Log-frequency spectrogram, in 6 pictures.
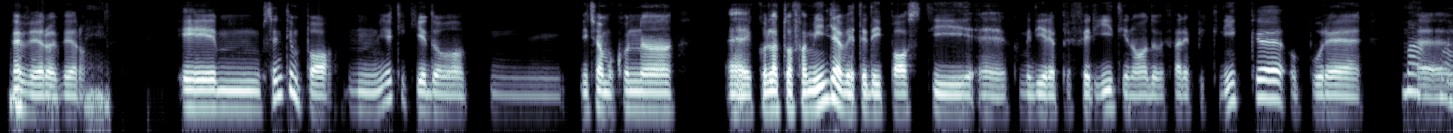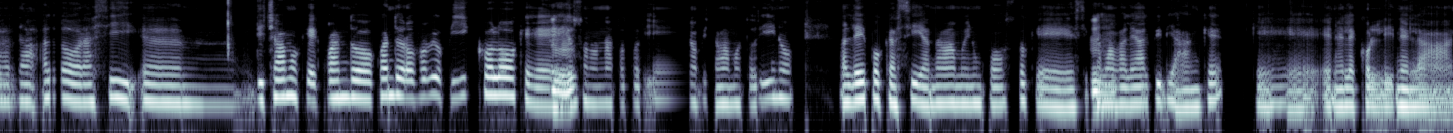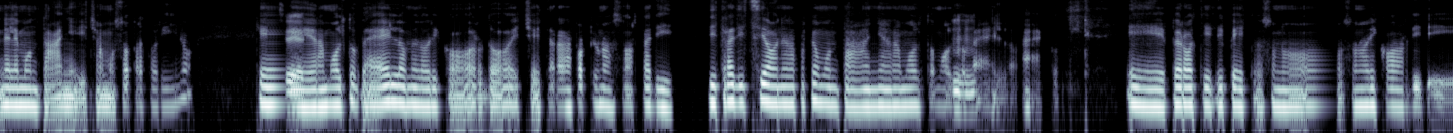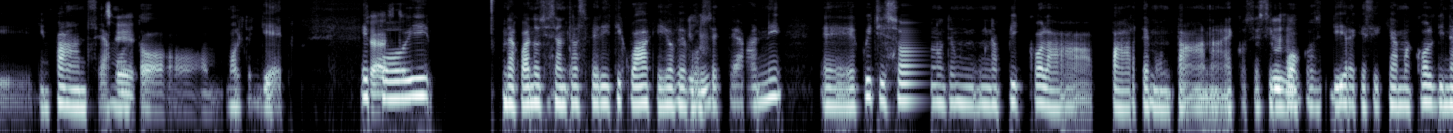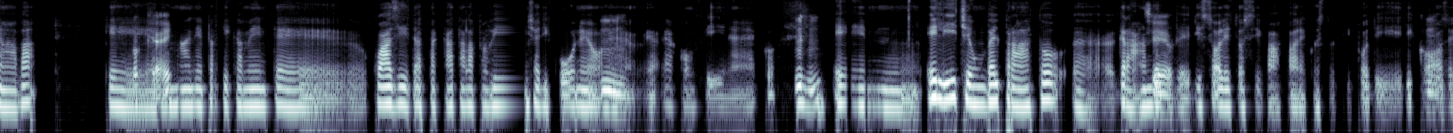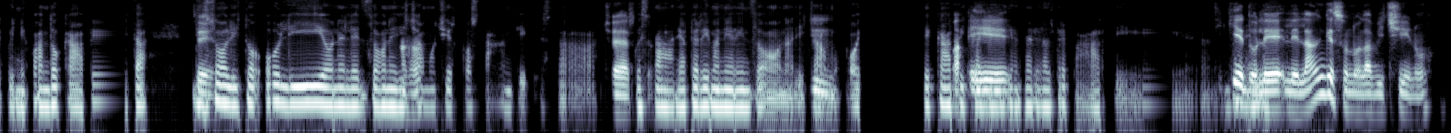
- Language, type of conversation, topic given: Italian, unstructured, Qual è il tuo ricordo più bello legato a un picnic?
- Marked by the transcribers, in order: distorted speech; tapping; tongue click; "proprio" said as "propro"; static; "proprio" said as "popio"; "proprio" said as "popio"; other background noise; tsk; tongue click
